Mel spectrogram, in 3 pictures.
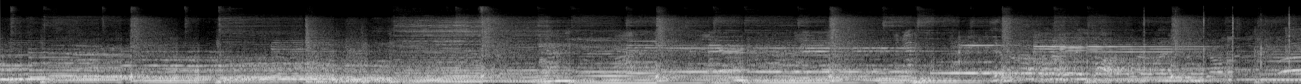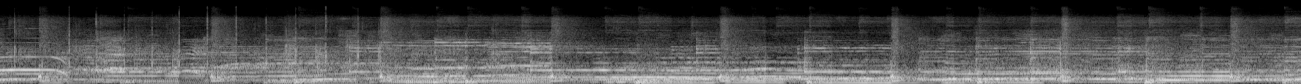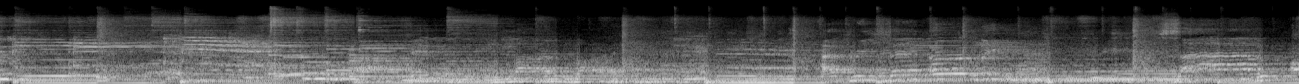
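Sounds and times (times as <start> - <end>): bass: 0.0 - 39.0
country band playing: 0.0 - 39.0
drums: 0.0 - 39.0
electric guitar melody: 0.0 - 39.0
pedal steel guitar: 0.0 - 39.0.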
